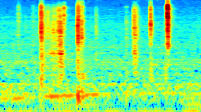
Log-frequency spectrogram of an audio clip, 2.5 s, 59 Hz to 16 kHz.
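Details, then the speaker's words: Elecraft K2 ham transceiver kit at first power-up mid-build, RF board not populated: preamp/attenuator switch tapped three times, giving three sharp clean relay clicks with quiet between them; preamp and attenuator relays switching normally. "tap the pre attenuation switch three times you should hear relays switch each time"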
